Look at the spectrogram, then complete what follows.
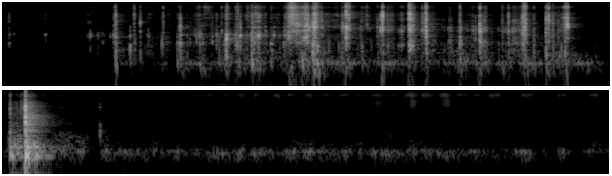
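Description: Crackling and rustling of cosmetics packaging being handled, ending in one sharp click. After that comes a faint, fast, rhythmic light rubbing.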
